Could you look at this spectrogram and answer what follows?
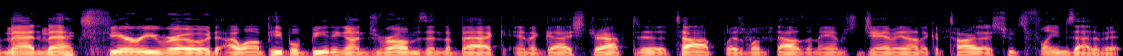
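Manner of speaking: normal talking voice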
